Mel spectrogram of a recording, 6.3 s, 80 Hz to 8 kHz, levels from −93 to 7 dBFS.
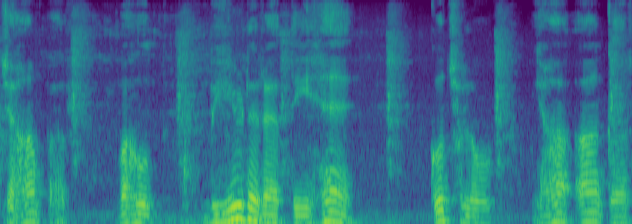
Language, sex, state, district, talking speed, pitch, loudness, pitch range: Hindi, male, Rajasthan, Jaipur, 115 wpm, 115 Hz, -18 LUFS, 100-125 Hz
